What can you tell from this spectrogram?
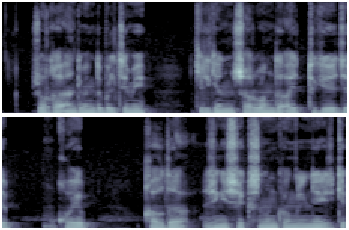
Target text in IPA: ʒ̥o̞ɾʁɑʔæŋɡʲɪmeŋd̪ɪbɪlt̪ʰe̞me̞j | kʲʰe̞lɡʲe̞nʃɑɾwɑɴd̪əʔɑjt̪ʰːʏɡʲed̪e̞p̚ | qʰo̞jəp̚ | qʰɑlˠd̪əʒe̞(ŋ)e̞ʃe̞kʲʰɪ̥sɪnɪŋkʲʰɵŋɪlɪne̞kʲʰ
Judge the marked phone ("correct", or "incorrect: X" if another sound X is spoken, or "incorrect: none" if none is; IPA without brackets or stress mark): correct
